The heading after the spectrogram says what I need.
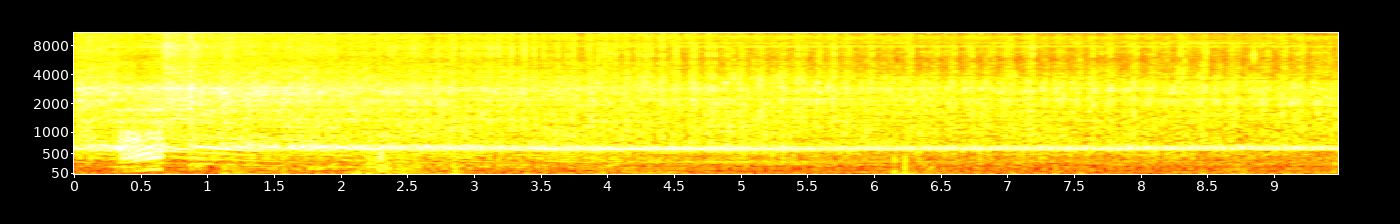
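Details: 8 hp Nissan outboard that previously would not start, final running test: smooth, even idle with a steady mid-pitched hum and no misses or stumbles; outboard running normally.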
